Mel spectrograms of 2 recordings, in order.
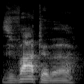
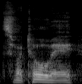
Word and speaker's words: Svatove: Ukrainians pronounce this is Zvatova. I pronounce, like, for me, being an American, it looks like to me like Svatove, but Zvatova, I think, is the way they pronounce that name.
